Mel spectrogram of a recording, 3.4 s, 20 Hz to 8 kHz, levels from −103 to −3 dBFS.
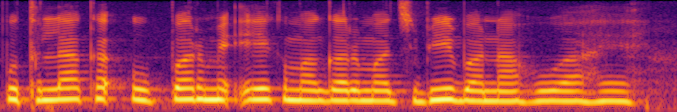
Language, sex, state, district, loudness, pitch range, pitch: Hindi, female, Jharkhand, Ranchi, -14 LUFS, 225-255 Hz, 240 Hz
